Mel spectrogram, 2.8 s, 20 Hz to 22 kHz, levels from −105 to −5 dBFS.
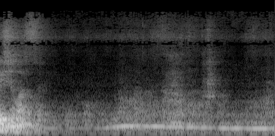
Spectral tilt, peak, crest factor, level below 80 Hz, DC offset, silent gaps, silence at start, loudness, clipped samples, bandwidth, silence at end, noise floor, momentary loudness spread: -7 dB/octave; -12 dBFS; 22 dB; -62 dBFS; under 0.1%; none; 0 s; -36 LUFS; under 0.1%; 16 kHz; 0 s; -53 dBFS; 20 LU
